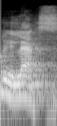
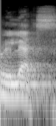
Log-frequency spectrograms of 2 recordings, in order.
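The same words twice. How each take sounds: No difference in how they are said.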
